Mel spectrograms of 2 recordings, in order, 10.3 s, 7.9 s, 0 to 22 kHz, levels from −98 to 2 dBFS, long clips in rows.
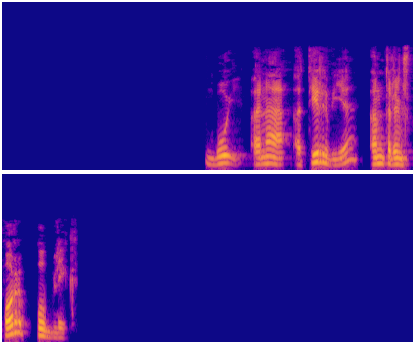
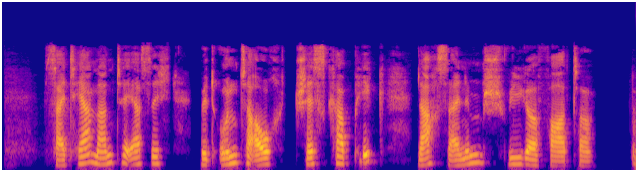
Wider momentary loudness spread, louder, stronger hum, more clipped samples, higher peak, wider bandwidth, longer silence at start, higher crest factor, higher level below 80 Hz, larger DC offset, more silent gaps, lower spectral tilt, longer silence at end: about the same, 12 LU vs 11 LU; about the same, -22 LUFS vs -20 LUFS; neither; neither; second, -4 dBFS vs 0 dBFS; about the same, 7.6 kHz vs 8 kHz; first, 2.55 s vs 0.55 s; about the same, 24 dB vs 20 dB; about the same, -66 dBFS vs -66 dBFS; neither; first, 4.52-4.60 s, 5.50-5.58 s vs none; first, -7 dB/octave vs -4 dB/octave; first, 4.25 s vs 0 s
